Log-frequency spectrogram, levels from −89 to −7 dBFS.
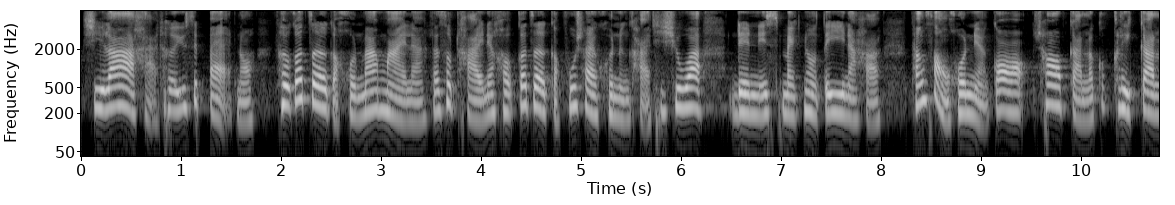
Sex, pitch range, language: female, 180-245 Hz, Thai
